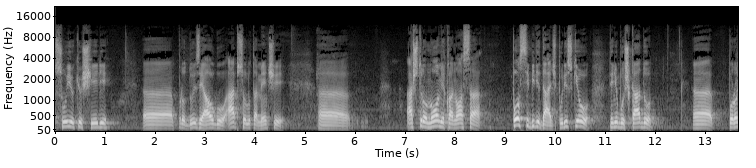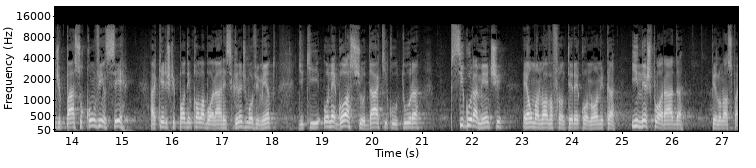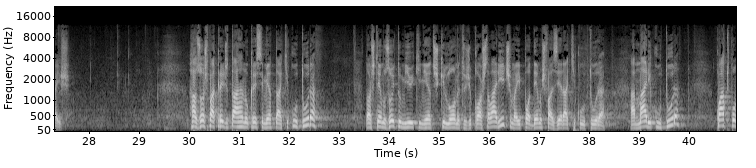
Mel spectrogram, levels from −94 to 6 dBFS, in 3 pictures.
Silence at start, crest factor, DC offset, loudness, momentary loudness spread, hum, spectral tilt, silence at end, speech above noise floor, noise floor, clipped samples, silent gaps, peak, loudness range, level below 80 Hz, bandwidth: 0 s; 16 dB; under 0.1%; -16 LUFS; 9 LU; none; -5 dB/octave; 0 s; 33 dB; -49 dBFS; under 0.1%; none; 0 dBFS; 4 LU; -54 dBFS; 12.5 kHz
